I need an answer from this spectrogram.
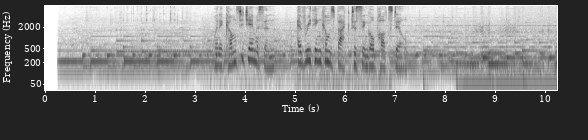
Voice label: Irish female voiceover, Television Spots; 30 Sec; Jameson Whiskey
